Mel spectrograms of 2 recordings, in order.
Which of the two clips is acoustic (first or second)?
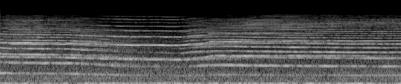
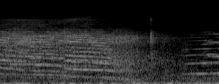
first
